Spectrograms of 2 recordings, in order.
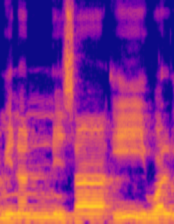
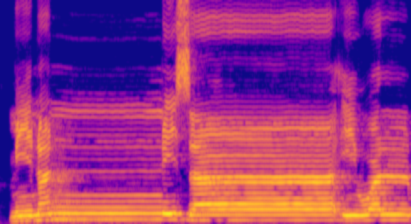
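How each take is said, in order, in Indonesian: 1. Huruf i di akhir dipanjangkan sebelum wal. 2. Huruf i di akhir pendek dan menyambung ke wal.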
